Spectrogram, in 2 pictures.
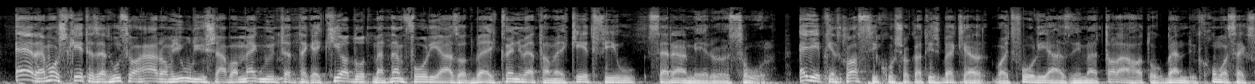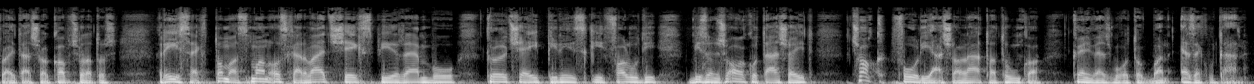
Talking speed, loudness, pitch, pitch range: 115 wpm, -13 LUFS, 95 Hz, 85-110 Hz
